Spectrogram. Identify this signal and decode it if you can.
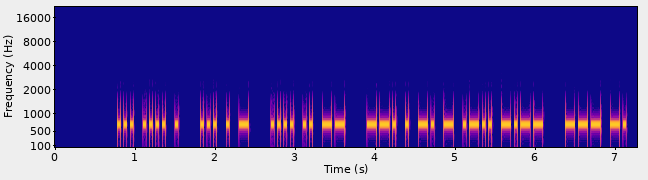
Morse code, heard as a keyed tone, about 30 wpm, 700 Hz. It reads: SHE SET HIM GENTLY ON
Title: Sentences from Top 1500 Words 30wpm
